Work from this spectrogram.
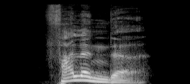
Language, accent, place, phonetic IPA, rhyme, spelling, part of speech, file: German, Germany, Berlin, [ˈfaləndə], -aləndə, fallende, adjective, De-fallende.ogg
- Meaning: inflection of fallend: 1. strong/mixed nominative/accusative feminine singular 2. strong nominative/accusative plural 3. weak nominative all-gender singular 4. weak accusative feminine/neuter singular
